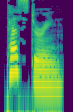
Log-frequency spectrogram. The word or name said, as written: pestering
